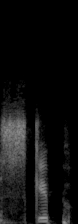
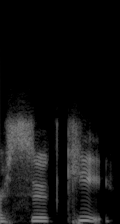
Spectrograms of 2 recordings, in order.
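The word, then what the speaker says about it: 好き: not haru it's and they tend to skip over vowels as well so these words we would probably pronounce tsukuru or suki but they just go and ski i could probably make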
